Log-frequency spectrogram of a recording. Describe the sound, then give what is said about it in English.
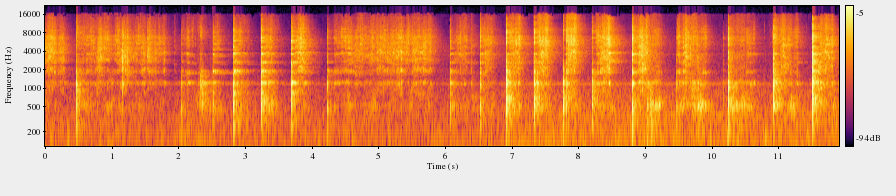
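A spoon stirs flour into a stiff brown sugar dough for Congo bars, scraping and knocking against the bowl in many quick, uneven strokes that repeat steadily. “It's going to take a minute to get all that flour incorporated because there's a lot of brown sugar, but there's just as much flour. So get it all stirred in here.”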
